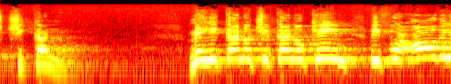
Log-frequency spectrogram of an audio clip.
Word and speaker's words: Mexicano: The Mexica came to refer to themselves, listen, as Mexicano. M-E-X-I-C-A-N-O. In Spanish, it's Mexicano. In English, it's Mexican. They also refer to themselves as Chicano. X-I-C-A-N-O, meaning children of the earth. In Spanish, it's Chicano. Mexicano, Chicano came before all the other labels.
